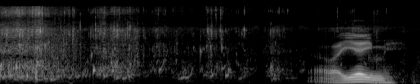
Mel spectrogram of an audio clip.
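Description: Water splashing and trickling against the side of a wooden boat, loudest in the first second, with a few light knocks. Near the end a man calls out once, loudly, his pitch rising and falling.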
